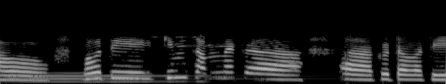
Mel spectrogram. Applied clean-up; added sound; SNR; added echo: classical method spectral subtraction.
